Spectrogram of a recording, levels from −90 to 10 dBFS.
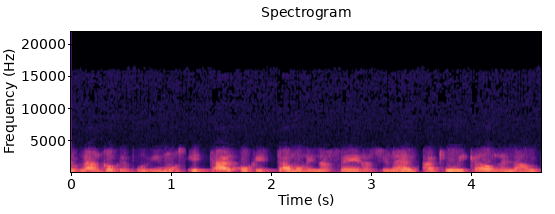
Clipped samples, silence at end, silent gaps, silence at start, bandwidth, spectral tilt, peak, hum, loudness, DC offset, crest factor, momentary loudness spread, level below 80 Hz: under 0.1%; 0 s; none; 0 s; 4.2 kHz; -8 dB/octave; -6 dBFS; none; -22 LUFS; under 0.1%; 16 dB; 7 LU; -62 dBFS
